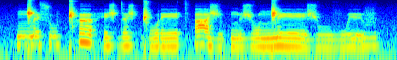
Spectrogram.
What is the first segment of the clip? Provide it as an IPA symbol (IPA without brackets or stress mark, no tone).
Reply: ŋ͡ǁ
